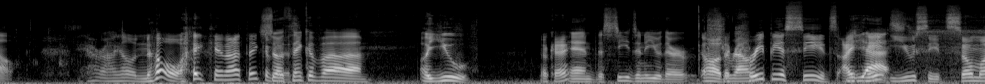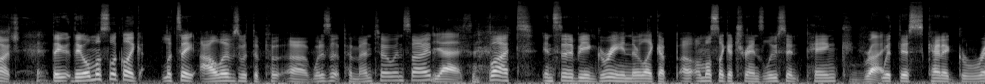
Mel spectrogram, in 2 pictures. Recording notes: This episode was recorded at Nature View Park in Amherst, NY on April 24, 2019. Nature View is owned by the Western New York Land Conservancy .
